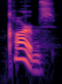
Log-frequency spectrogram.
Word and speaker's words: carbs: and it's more common carbs the AR makes the r sound like car and far the S makes a z sound like zebra make the vibration this is carbs carbs they say carbs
